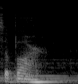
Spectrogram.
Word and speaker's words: Sefer: So just call this, some people say Sefer, but I found it's true pronunciation, ancient pronunciation is Sefer.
